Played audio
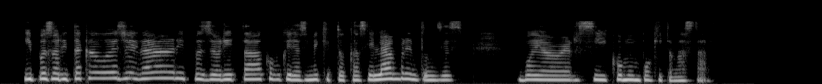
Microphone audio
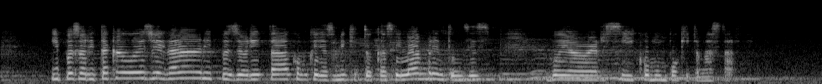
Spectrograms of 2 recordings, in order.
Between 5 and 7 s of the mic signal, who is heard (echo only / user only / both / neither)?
both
